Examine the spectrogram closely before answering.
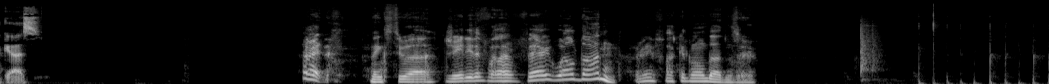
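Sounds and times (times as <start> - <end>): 
speech: 0.0 - 0.5, 3.0 - 7.6
hand clapping: 9.1 - 10.4.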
